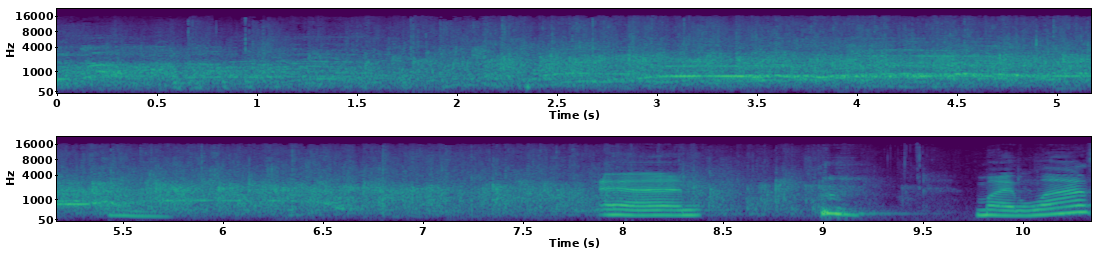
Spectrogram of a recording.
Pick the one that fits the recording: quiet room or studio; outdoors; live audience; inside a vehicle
live audience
